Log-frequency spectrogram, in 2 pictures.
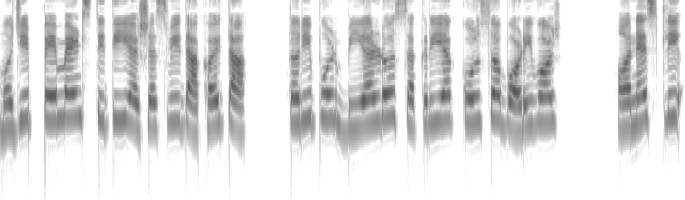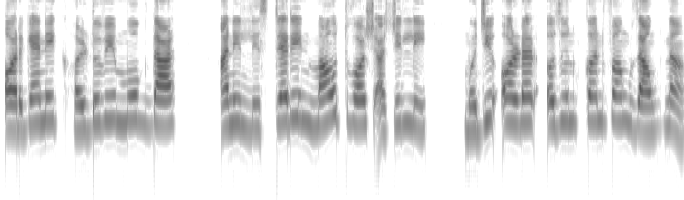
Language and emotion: Goan Konkani, neutral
